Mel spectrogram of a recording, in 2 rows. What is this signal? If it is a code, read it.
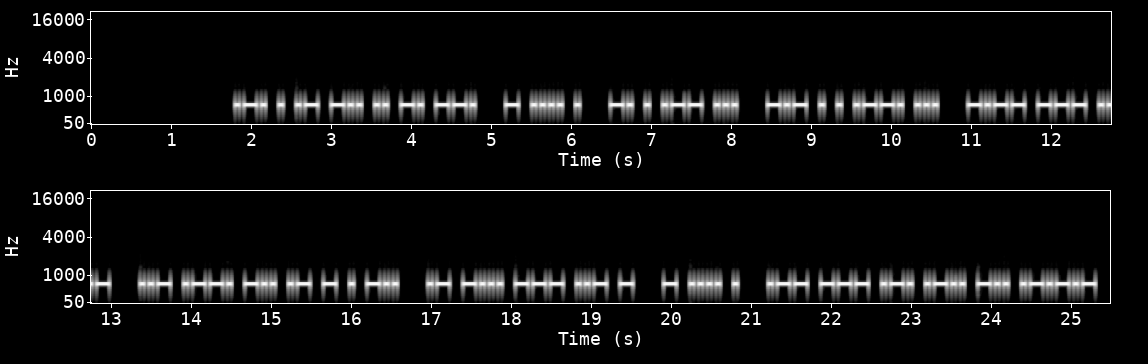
Morse code, heard as a keyed tone, about 22 wpm, 700 Hz. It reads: READING THE NEWS KEEPS YOU UPDATED ABOUT THE WORLD.
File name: Difficult Sentences with Hints - 22wpm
